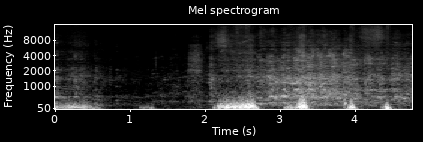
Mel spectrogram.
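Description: Audience laughing and chuckling, starting about two seconds in after a short quiet pause.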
